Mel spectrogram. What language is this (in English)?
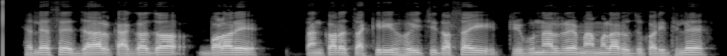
Odia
